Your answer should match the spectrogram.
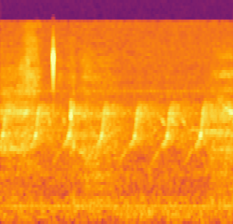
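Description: A bird singing: a run of short, repeated chirps, about four a second.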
